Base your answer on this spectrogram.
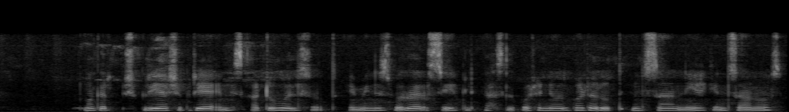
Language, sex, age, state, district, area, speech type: Kashmiri, male, 18-30, Jammu and Kashmir, Kulgam, rural, spontaneous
